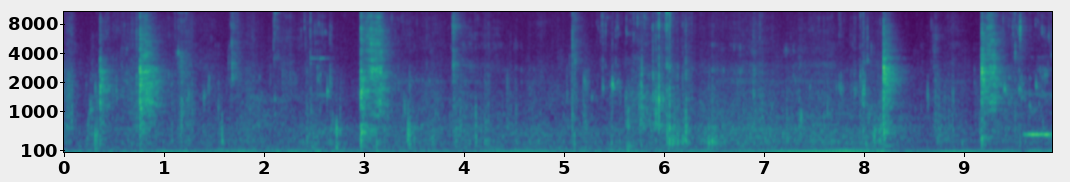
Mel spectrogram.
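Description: Eating at the table: a metal spoon clinking on a plate and the crunch of bites into crisp pani puri shells, with chewing, about five sharp clinks and crunches a couple of seconds apart over a low steady hum.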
